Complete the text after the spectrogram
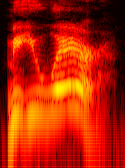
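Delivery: high loud yell. Acted. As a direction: yell into the dark. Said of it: "yelled in the dark".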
